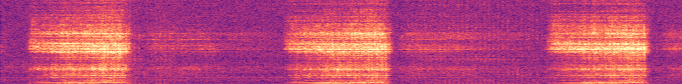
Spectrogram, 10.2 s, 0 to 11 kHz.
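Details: Snoring contest between an English bulldog and a powerlifter (which one unclear): loud, harsh rattling snores on each inward breath, about 15 a minute, with quiet gaps between; heavy snoring.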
